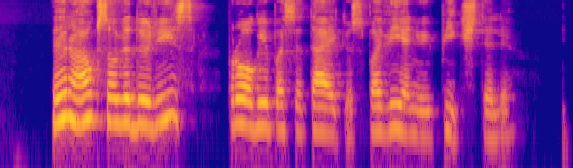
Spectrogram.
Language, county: Lithuanian, Alytus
